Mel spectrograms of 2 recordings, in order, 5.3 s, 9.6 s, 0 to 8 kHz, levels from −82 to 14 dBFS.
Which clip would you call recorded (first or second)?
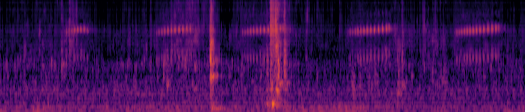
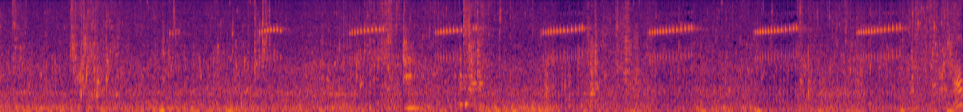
second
